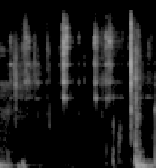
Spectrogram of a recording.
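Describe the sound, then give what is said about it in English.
An ice cube drops back into a glass, making a few bright clinks and rattles spread over a couple of seconds, with soft low handling thumps at the start and end. “Hope you don't want to drink that, because I just put the ice cube back in there, so I didn't crunch it on the air.”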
